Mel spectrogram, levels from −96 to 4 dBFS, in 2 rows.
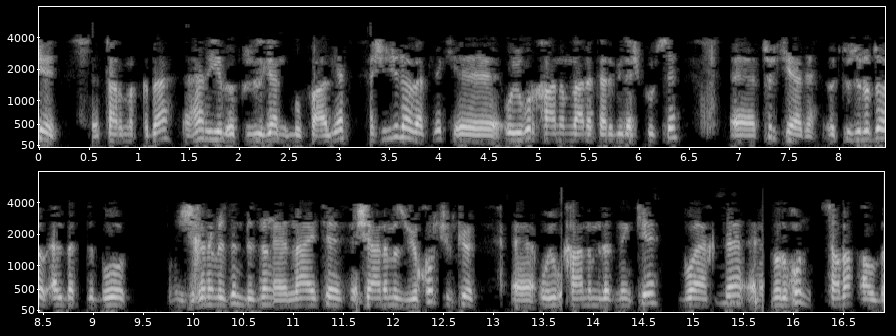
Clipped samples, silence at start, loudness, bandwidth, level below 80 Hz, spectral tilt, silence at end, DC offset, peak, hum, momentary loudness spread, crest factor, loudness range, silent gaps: under 0.1%; 0 s; -25 LUFS; 4.3 kHz; -68 dBFS; -9 dB/octave; 0 s; under 0.1%; -6 dBFS; none; 6 LU; 18 dB; 2 LU; 9.45-9.50 s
